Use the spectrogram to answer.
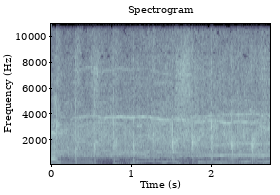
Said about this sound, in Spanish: Aplauso para el piloto.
